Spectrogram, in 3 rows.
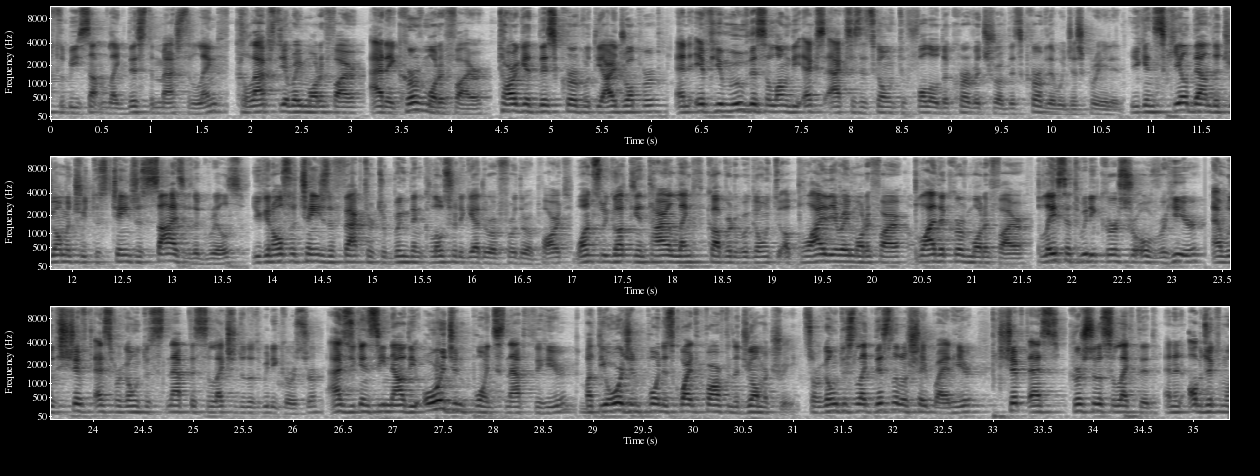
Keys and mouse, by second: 1.1 middle drag, 1.7 click, 2.3-3.3 drag, 4.3 click, 5.7 middle drag, 6.1 g, 6.1 middle click, 10.0-10.3 middle drag, 10.5 middle click, 10.7 shift+s, 12.2 Tab, 13.7 shift+middle click, 14.4 click, 15.5 click, 15.9 click, 16.8 click, 16.9 middle click, 16.9 z, 16.9 a, 16.9 b, 17.8 middle click, 18.1 shift+d, 18.7 a, 19.0 right click, 19.7 ctrl+a, 20.9 middle click, 21.1 shift+middle click, 21.3 z, 21.5 Tab, 21.5 1, 21.6 shift+right click, 22.0 right click, 22.4 right click, 22.7 shift+right click, 22.9 shift+s, 23.3 ctrl+z, 23.4 middle click, 23.8 shift+s, 26.0 middle drag, 26.5 g, 27.5 middle click, 28.4 middle drag, 28.8 Tab, 28.9 a, 29.4 Tab, 31.0 3, 31.0 shift+s, 31.6 alt+right click, 33.0 shift+s, 34.3 Tab, 35.0-35.3 drag.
